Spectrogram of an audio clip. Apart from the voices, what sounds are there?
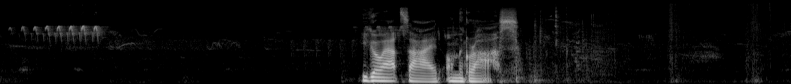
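birds tweeting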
